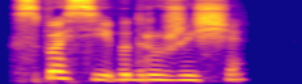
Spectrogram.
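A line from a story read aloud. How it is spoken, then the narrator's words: Laughing. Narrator (Russian): Рассмеялась я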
